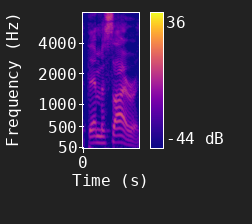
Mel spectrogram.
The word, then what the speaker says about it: Themyscira: Yeah, Themyscira. There you go. I was definitely gonna butcher that. So I did not think it was Themyscira.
